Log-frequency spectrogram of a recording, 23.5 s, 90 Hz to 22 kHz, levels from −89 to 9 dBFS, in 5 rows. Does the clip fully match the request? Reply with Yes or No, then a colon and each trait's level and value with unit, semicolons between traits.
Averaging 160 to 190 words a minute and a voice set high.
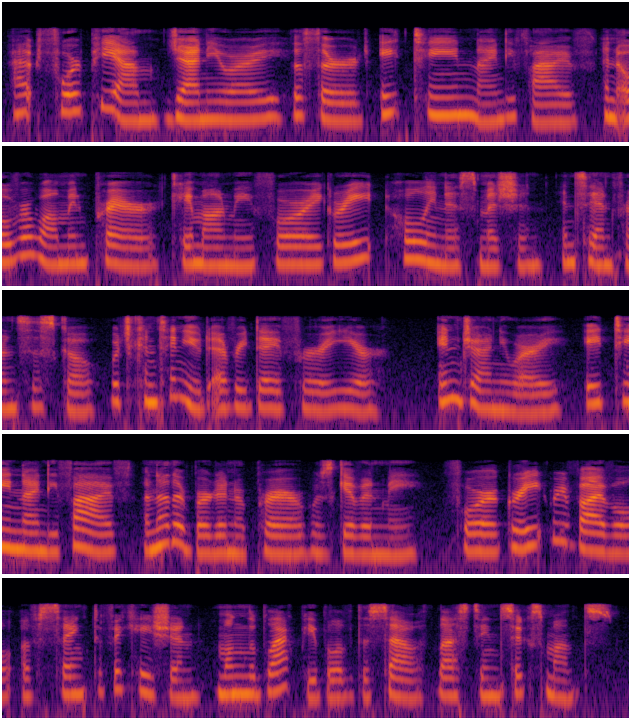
No: average, 140 wpm; high, 220 Hz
